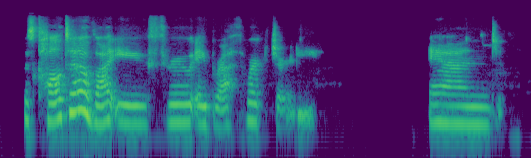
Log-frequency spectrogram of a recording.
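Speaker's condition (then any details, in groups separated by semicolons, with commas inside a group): No condition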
